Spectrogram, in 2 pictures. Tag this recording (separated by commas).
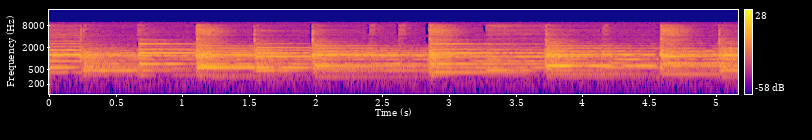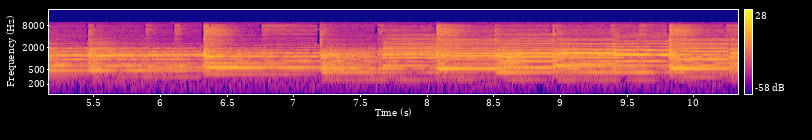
Music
